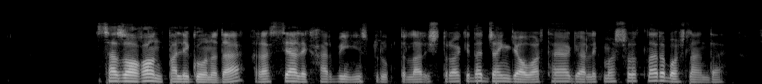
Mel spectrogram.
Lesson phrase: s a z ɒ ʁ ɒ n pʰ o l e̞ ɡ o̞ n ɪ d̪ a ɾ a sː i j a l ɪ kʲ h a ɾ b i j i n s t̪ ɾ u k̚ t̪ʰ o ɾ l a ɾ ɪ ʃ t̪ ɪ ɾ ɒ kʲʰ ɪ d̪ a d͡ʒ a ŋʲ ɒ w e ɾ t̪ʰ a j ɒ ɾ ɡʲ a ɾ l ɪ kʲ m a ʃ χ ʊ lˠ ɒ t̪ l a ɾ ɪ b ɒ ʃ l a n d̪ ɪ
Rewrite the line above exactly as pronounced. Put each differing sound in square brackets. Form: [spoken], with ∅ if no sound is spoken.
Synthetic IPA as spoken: s a z ɒ ʁ ɒ n pʰ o l e̞ ɡ o̞ n ɪ d̪ a ɾ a sː i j a l ɪ kʲ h a ɾ b i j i n s t̪ ɾ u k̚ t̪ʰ o ɾ l a ɾ ɪ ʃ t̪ ɪ ɾ ɒ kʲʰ ɪ d̪ a d͡ʒ a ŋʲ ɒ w [a] ɾ t̪ʰ a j ɒ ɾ ɡʲ a ɾ l ɪ kʲ m a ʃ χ ʊ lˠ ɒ t̪ l a ɾ ɪ b ɒ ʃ l a n d̪ ɪ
